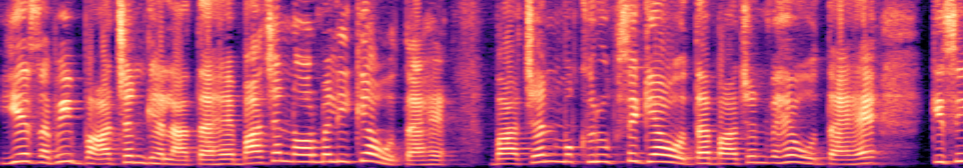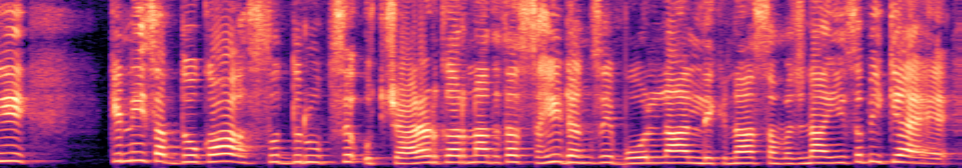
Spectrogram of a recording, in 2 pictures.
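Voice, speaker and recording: A woman's voice: high-pitched, normal speed. A young woman teaching an exam-prep lecture, repeating each point and asking questions she then answers herself.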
